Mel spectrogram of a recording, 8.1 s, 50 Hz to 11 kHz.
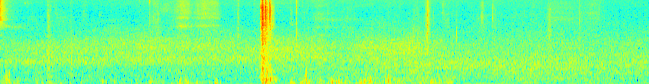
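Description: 2011 Nissan X-Trail's tailgate shut about three seconds in: one sharp, loud thud, with a few softer knocks after it over a steady outdoor background.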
